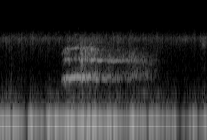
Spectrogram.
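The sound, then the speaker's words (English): A bull ape roars miles away at night, one long wavering, howl-like call lasting a couple of seconds over a steady low rumble, with no one talking. “That bull ape is certainly doing a lot of boasting tonight. He sounds very close, John.”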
